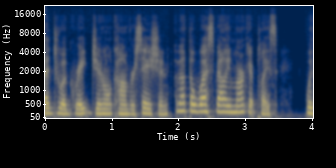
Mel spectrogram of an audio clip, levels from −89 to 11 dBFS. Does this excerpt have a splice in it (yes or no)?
yes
